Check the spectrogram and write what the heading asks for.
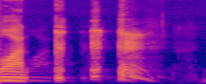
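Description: A man's speech breaks off, then he clears his throat in three short sounds, the last one trailing away.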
